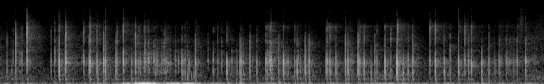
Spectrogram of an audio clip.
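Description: An oval wooden massage brush with a cream strap is held in both hands while its solid wooden back is tapped with fingertips and long nails. The result is a fast, irregular stream of short, dry clicks and taps with a hollow tone around 1 kHz. They sit over a low rumble and swell in loudness near the middle before settling into steady tapping.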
